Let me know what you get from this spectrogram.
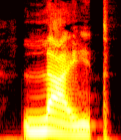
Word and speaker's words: light: Light también termina en GHT, pero uno solo pronuncia la T.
